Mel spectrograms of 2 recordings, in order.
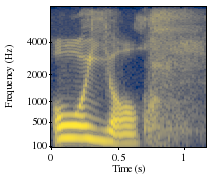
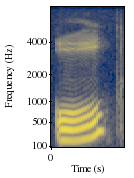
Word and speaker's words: oil: it makes a y so it's almost two syllables i wrote it as two syllables here but you don't have to make it deliberately oil just oil if you say ol it's um halfway there you just didn't rise enough oil so oil slick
